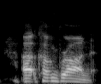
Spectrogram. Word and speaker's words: Cwmbran: How do you say it? – Cwmbran. It should be more phlegm in your voice,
